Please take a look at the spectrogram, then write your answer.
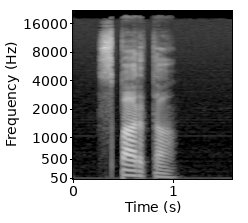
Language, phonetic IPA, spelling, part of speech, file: Polish, [ˈsparta], Sparta, proper noun, Pl-Sparta.ogg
